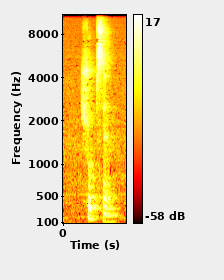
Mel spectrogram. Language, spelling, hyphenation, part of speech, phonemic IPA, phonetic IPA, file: German, schubsen, schub‧sen, verb, /ˈʃʊpsən/, [ˈʃʊpsn̩], De-schubsen.ogg
- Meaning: to shove (to give a rough push, especially to another person)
